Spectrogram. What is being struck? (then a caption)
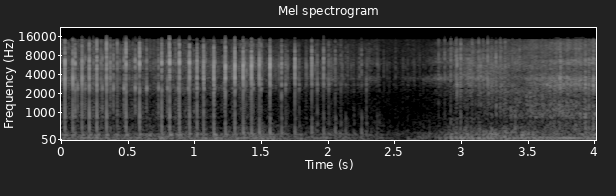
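Textured plastic rolling pin. Fingernails scratch a white, bumpy, textured plastic rolling pin, making a rapid series of crisp, bright scratching strokes over the first two seconds. The sound briefly dips, then gives way to a steadier, continuous rasping scrape with a low rumble underneath.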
